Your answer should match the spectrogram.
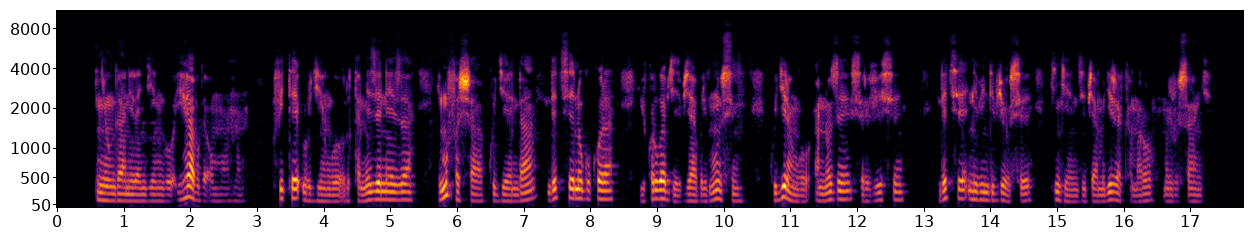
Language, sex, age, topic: Kinyarwanda, male, 18-24, health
